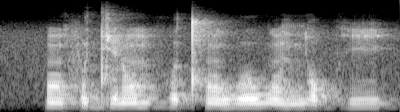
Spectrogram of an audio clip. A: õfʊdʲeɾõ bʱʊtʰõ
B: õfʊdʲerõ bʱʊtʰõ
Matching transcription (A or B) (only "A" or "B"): A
